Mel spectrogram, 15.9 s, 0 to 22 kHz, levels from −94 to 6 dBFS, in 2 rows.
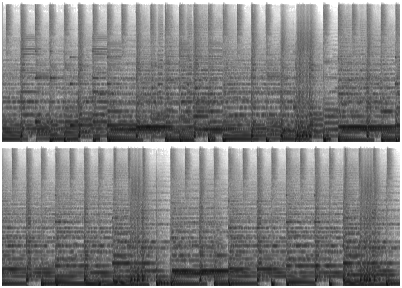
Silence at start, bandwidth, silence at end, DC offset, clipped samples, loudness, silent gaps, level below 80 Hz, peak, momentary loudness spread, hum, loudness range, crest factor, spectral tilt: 0 s; over 20 kHz; 0 s; under 0.1%; 1%; -9 LUFS; none; -14 dBFS; 0 dBFS; 4 LU; none; 1 LU; 8 dB; -6 dB/octave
